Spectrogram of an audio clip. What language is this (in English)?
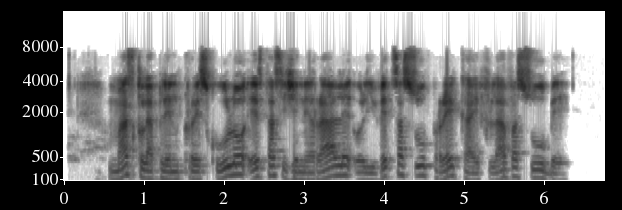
Esperanto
